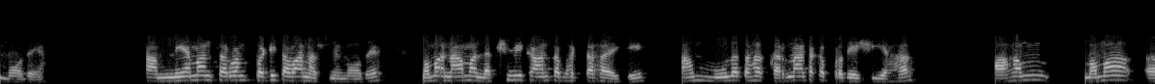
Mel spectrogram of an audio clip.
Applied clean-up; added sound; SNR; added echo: none; none; none; none.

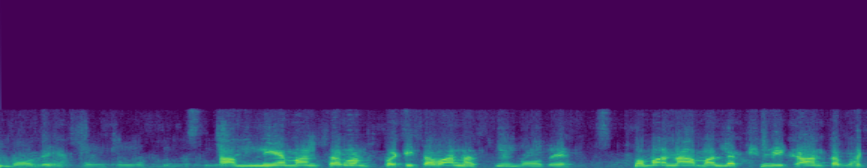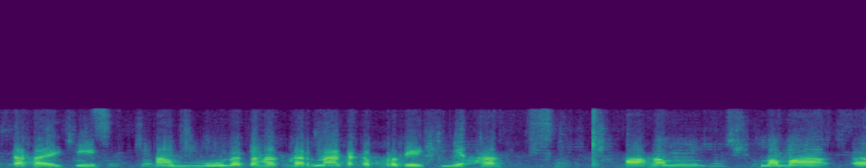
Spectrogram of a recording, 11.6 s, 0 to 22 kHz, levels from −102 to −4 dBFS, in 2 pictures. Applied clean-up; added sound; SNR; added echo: neural separator model SepFormer DNS4.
